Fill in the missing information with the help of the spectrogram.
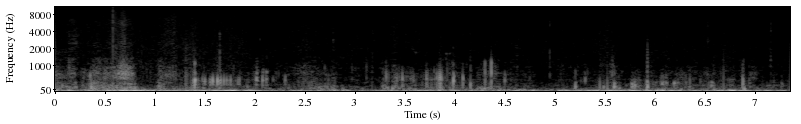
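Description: Low, gurgling, bubbling rumbles that come and go, typical of ordinary stomach growling from gas and fluid moving through the gut.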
